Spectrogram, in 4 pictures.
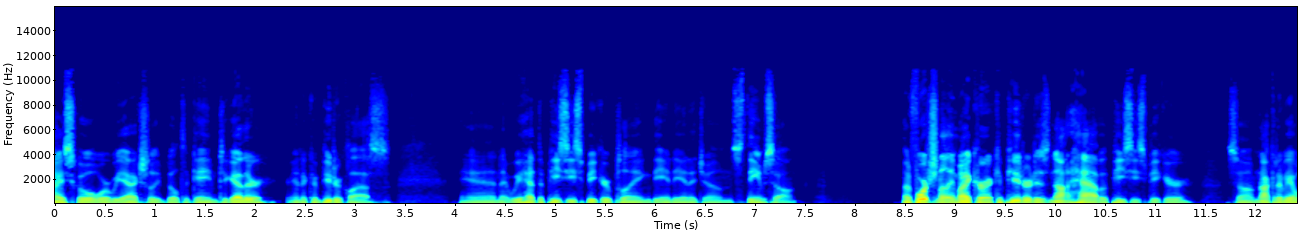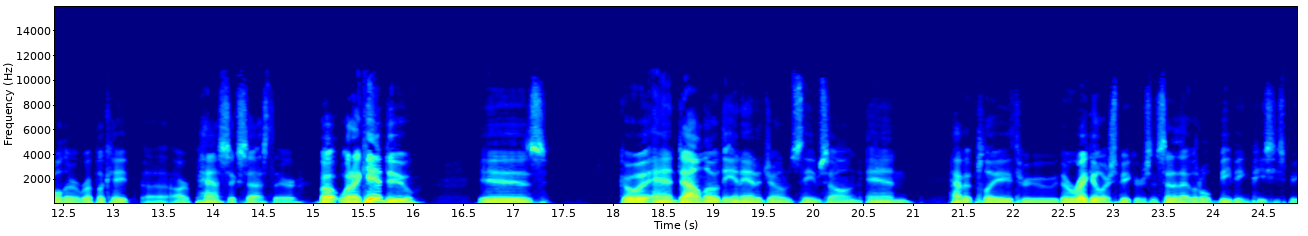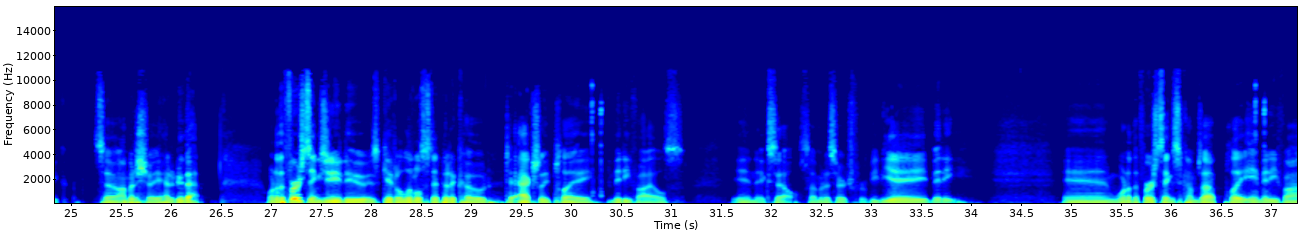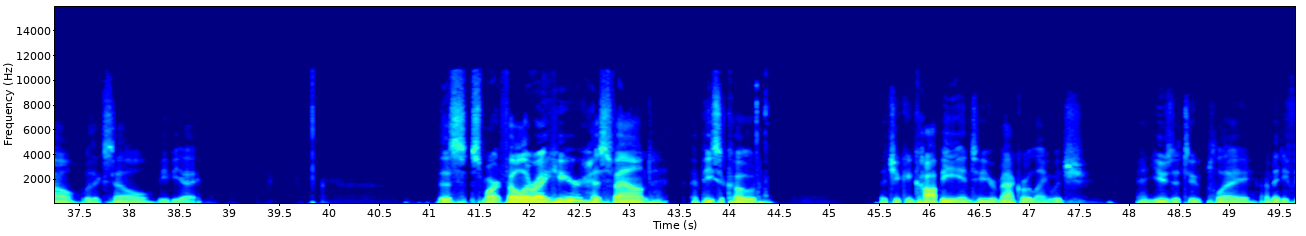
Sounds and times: Speech: 0.0 - 3.4, 4.1 - 7.6, 8.5 - 17.5, 18.1 - 26.4, 27.0 - 34.1, 35.0 - 38.8, 41.1 - 44.5, 45.6 - 49.6.

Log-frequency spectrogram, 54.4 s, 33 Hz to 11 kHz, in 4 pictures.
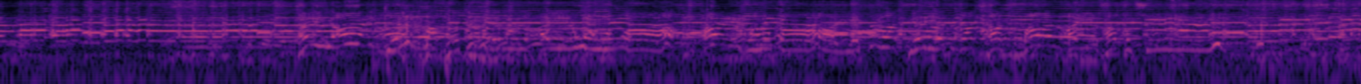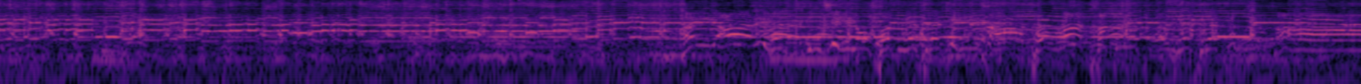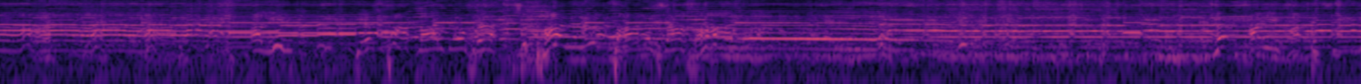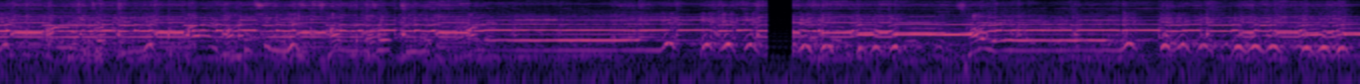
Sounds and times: Music: 0.0 - 54.4.

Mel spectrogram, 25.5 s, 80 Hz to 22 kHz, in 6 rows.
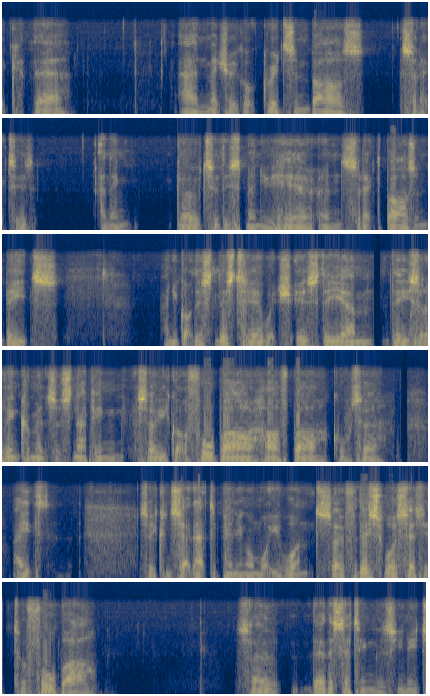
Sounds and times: Speech: 0.0 - 0.8, 1.6 - 4.6, 5.2 - 9.1, 10.1 - 17.6, 18.4 - 22.4, 23.7 - 25.5.

